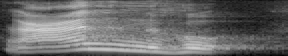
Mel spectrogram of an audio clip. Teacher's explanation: После удлинительного агна анху нужно немножко надавить на гортанный звук айн, чтобы полноценно произнести анху. Анху ма в размере двух огласовок.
